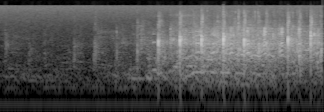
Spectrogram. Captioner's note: laughter and applause; indistinct conversation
